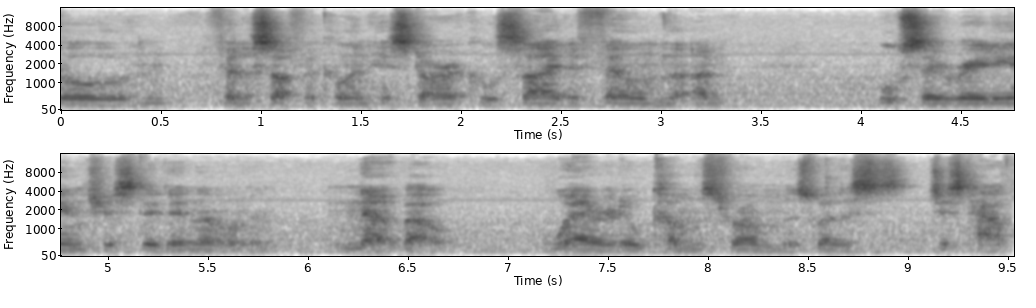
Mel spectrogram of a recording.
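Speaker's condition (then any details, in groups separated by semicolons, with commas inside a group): No condition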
